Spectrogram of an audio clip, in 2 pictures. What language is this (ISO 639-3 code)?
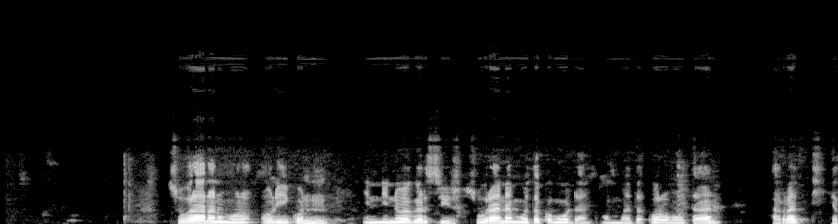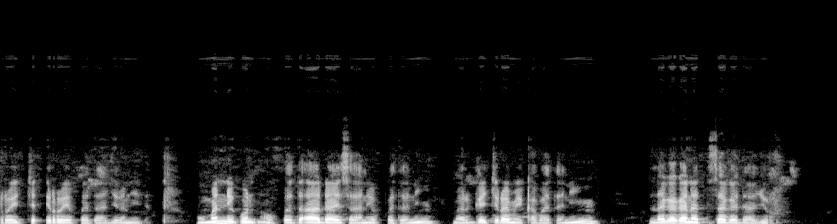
orm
